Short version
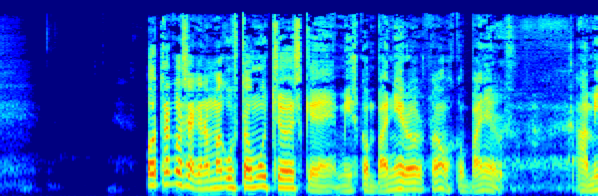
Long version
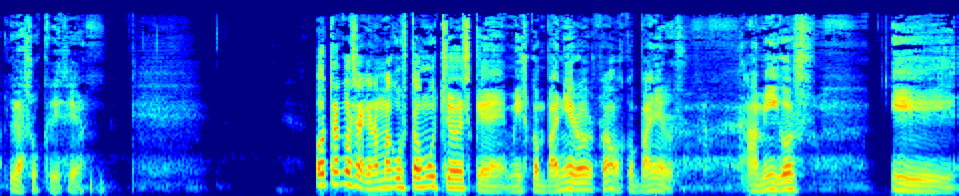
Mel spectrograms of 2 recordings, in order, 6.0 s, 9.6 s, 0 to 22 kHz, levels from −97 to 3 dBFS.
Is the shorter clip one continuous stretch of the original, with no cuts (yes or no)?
yes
